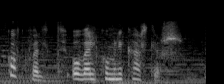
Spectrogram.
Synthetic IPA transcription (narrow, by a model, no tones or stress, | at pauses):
kɔht̪kʰvɛlt̪ɔɣvɛlkʰɔːmɪnikʰarst̪lɔws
